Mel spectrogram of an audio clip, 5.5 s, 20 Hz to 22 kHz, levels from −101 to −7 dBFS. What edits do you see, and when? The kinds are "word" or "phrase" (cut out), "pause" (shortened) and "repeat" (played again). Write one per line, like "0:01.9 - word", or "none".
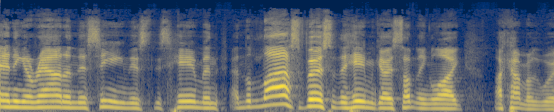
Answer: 0:02.2 - pause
